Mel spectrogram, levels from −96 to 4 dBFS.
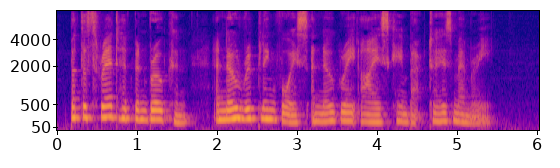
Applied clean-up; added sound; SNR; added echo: none; none; none; none.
